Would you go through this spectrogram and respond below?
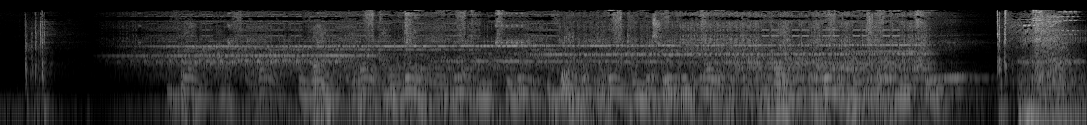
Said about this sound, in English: Wait, is that what your modem sounded like?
